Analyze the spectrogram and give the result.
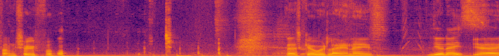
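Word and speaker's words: Lyonnaise: So, if I'm truthful, let's go with Leonnaise. Leon. Yeah, it rhymes with mayonnaise.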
